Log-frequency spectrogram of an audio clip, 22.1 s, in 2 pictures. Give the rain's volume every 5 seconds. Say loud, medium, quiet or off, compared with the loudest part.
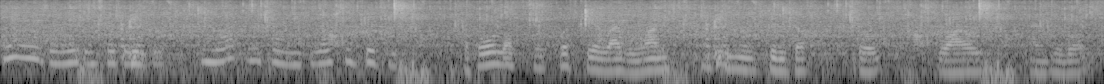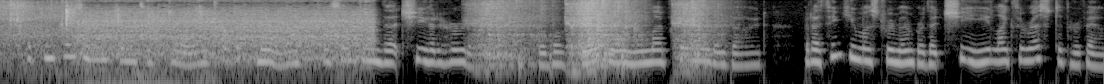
loud, loud, loud, off, off.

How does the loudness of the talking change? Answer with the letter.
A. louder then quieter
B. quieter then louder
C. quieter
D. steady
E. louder
D.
